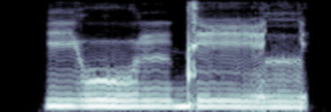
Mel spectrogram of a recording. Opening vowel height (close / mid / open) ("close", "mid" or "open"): close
